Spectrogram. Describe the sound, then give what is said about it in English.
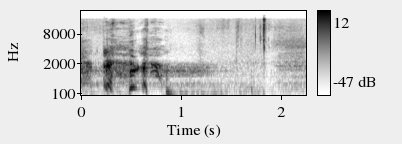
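A short cough from a speaker: a few quick, raspy bursts in the first second, trailing off into quiet with no talking. “Excuse me, I'm going to cough.”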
